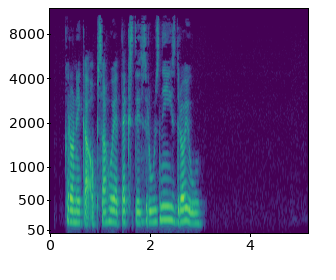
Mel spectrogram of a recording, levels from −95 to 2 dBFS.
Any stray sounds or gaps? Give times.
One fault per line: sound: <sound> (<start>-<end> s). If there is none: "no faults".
no faults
